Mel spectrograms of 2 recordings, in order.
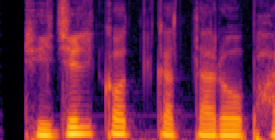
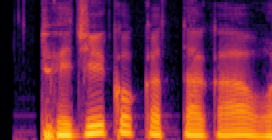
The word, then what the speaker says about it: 되질 것 같다: 마지막으로 한국인들 중에 되질 것 같다를 뒤질 것 같다로 발음하는 사람들이 많아요. 되질 것 같다가 원래 표준어이고 뒤질 것 같다는 사투리라고 보시면 되는데요.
